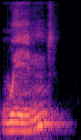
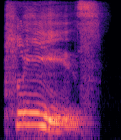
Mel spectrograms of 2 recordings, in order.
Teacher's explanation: I can be either I, as in wind, or a longer E, as in please.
